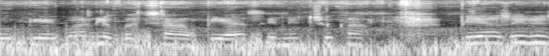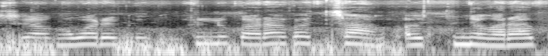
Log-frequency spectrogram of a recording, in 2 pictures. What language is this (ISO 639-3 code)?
kln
